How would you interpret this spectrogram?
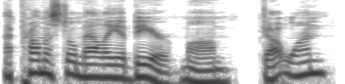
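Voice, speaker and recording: A woman's voice: deep voice, expressive, normal speed, no echo, lo-fi sound, pitched above the performer's own voice. A man narrating a story, voicing a tense young woman cop who is exasperated and pleading with her mother. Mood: warm.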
